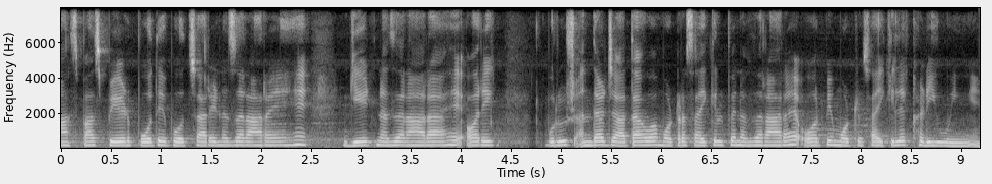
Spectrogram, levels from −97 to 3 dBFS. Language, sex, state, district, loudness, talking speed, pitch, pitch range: Hindi, female, Goa, North and South Goa, -18 LUFS, 220 wpm, 195 Hz, 190-205 Hz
